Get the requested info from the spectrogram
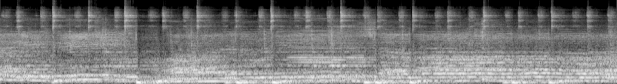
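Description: Small mixed church choir singing a Telugu Christian worship song into microphones. A tambourine jingles in a steady rhythm over the band's accompaniment and a regular low beat.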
